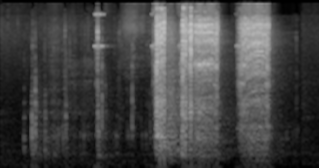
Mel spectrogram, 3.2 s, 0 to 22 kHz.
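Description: A 10mm bolt coming out of the radiator shroud on a 2016-2020 Kia Sorento 2.4L, with a few light ratchet clicks and then two longer, loud close bursts of a power tool spinning it free.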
